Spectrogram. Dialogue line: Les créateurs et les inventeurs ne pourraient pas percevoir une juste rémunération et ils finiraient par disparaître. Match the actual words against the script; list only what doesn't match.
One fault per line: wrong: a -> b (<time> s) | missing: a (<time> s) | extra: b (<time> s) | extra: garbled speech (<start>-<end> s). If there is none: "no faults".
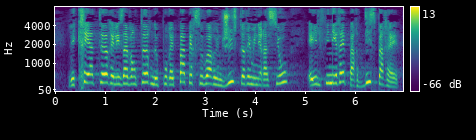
no faults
